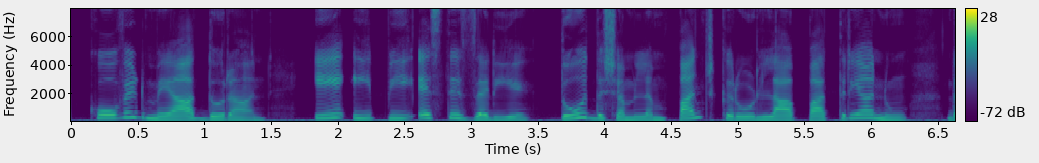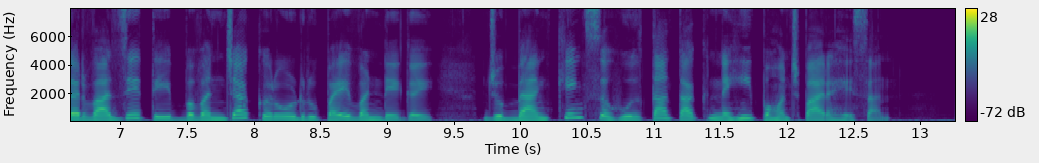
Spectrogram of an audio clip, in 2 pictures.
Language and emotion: Punjabi, neutral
